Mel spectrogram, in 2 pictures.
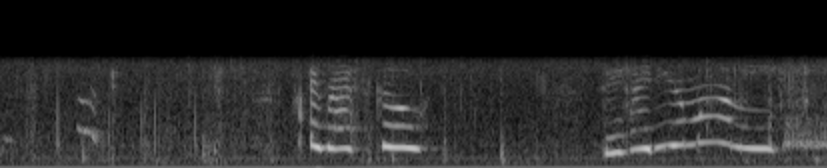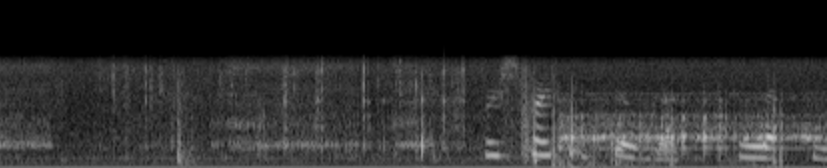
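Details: Standard poodle puppies with full bellies after their first gruel, wanting to play: high, rising and falling whines and squeaks in short bursts, with a person talking softly nearby.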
